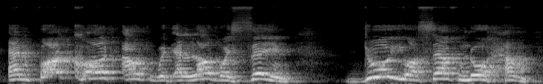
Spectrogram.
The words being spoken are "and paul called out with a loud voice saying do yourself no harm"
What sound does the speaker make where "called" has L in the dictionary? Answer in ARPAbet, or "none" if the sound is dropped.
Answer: L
